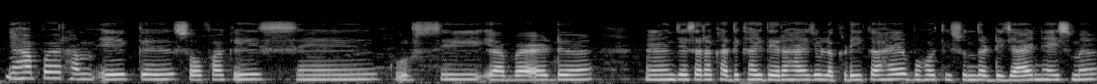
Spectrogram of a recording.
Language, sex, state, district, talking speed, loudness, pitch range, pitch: Hindi, female, Maharashtra, Solapur, 135 wpm, -19 LUFS, 220-235 Hz, 225 Hz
